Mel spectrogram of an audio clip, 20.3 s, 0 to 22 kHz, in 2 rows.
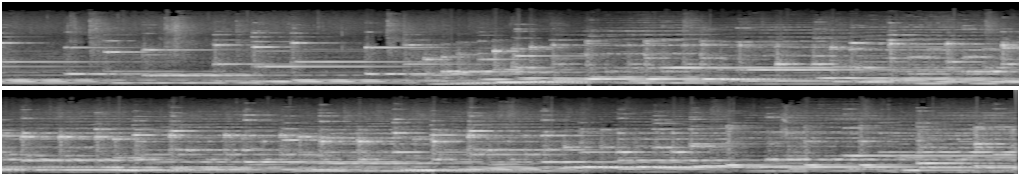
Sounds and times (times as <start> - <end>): Bell: 0.0 - 20.3
Marimba, xylophone: 0.0 - 20.3
Orchestra: 0.0 - 20.3
Vibraphone: 0.0 - 20.3.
